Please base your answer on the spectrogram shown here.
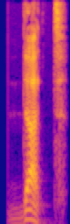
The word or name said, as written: datte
